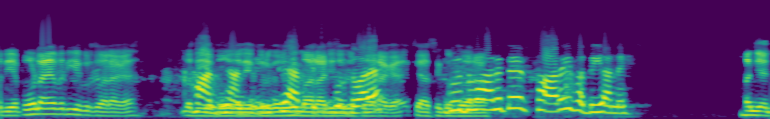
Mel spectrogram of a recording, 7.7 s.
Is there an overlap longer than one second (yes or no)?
yes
